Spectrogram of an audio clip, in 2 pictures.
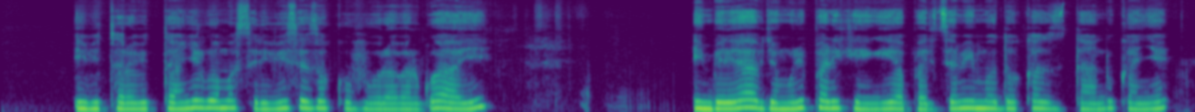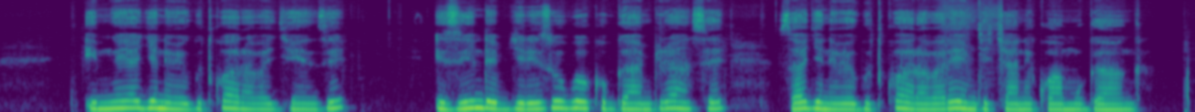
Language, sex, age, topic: Kinyarwanda, female, 18-24, government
